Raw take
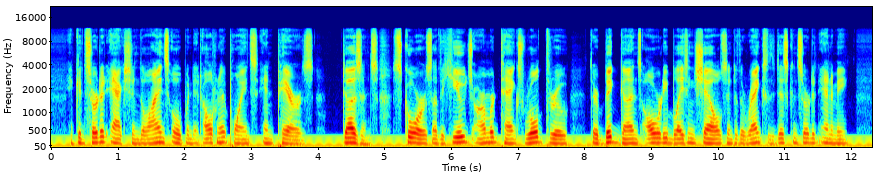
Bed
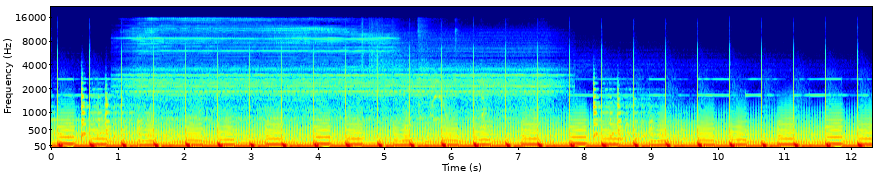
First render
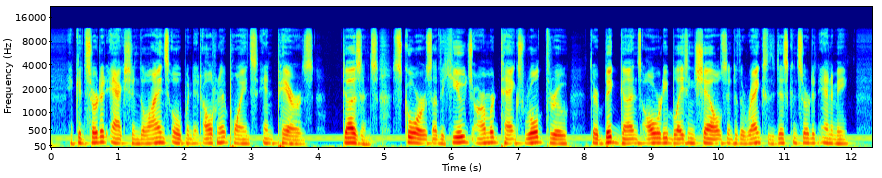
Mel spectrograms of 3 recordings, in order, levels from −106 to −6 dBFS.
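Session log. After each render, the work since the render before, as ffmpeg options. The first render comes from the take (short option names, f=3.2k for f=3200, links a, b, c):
-af "bandreject=f=60:t=h:w=4,bandreject=f=120:t=h:w=4,bandreject=f=180:t=h:w=4"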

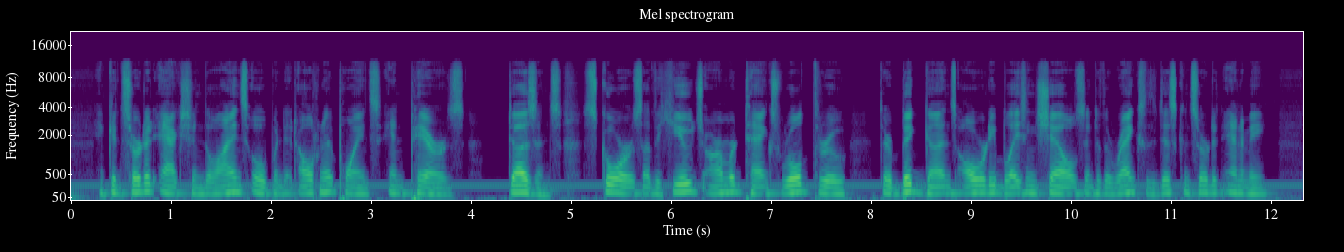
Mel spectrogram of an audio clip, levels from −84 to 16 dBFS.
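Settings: -af anull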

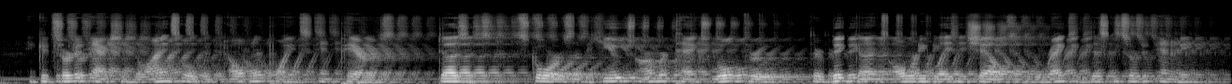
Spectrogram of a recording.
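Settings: -filter_complex "[0:a]asplit=2[a][b];[b]adelay=29,volume=-4dB[c];[a][c]amix=inputs=2:normalize=0,aecho=1:1:145|290|435|580|725|870|1015:0.398|0.227|0.129|0.0737|0.042|0.024|0.0137"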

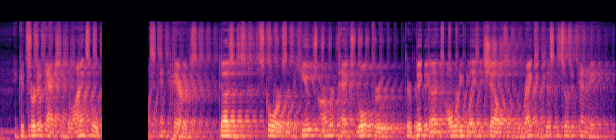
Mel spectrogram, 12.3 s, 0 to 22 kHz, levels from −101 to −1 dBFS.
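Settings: -filter_complex "[0:a]asplit=3[a][b][c];[a]atrim=end=2.03,asetpts=PTS-STARTPTS,afade=t=out:st=2.026:d=0.004:c=hsin[d];[b]atrim=start=2.03:end=2.97,asetpts=PTS-STARTPTS,volume=0[e];[c]atrim=start=2.97,asetpts=PTS-STARTPTS,afade=t=in:d=0.004:c=hsin[f];[d][e][f]concat=n=3:v=0:a=1"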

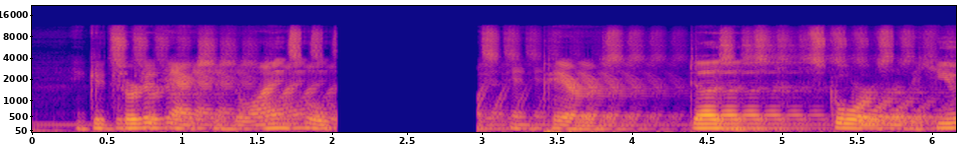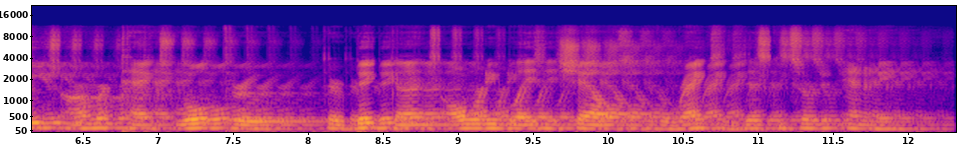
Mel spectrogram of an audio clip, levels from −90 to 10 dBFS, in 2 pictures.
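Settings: -af "volume=2.5dB,alimiter=limit=-2dB:level=0:latency=1"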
